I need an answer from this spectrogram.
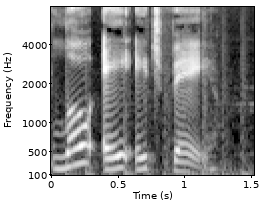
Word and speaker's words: Loewe: Loewe, pronounced lo-a-hay, and fashion people will absolutely clock you on that.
